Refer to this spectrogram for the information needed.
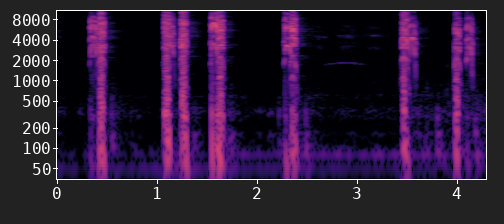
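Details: Loud, scratchy, high squawks from baby green-cheeked conures in a small room, mostly coming in quick pairs, about eight notes over four seconds.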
